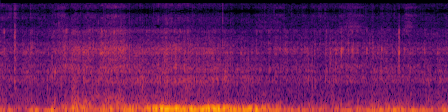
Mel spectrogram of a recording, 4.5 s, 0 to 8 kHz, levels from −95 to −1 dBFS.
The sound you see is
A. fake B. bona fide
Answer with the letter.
B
